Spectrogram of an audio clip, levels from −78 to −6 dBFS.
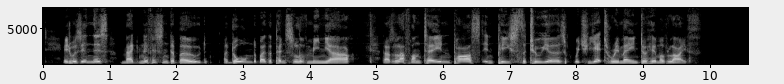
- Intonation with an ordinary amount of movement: Yes, average, 4.1 semitones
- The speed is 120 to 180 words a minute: Yes, average, 160 wpm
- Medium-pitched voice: Yes, medium, 165 Hz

